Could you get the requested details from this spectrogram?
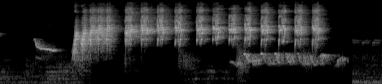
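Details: Long-tailed shrike, agitated and singing in the fiery gacor nembak style: a rapid series of harsh, buzzy rasping bursts, about four per second, ending on a short level tone, with a brief falling whistle at the start.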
